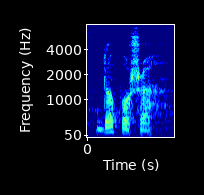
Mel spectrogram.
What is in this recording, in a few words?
"dOpoSa" burning, Washo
